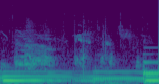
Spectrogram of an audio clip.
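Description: Chickens cluck, with a sustained, tonal call at the start and another near the end and busier clucking in between. No one speaks.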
